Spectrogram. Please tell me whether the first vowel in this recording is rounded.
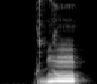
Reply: yes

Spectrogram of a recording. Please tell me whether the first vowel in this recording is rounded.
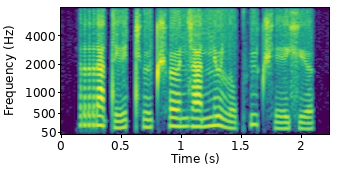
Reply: no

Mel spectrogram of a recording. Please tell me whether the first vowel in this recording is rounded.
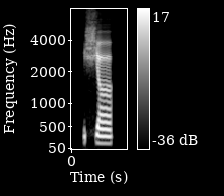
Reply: no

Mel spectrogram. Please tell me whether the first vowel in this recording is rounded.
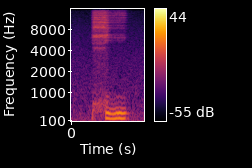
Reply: yes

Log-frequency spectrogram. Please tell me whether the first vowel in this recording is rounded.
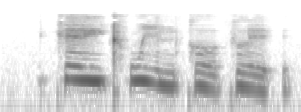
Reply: no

